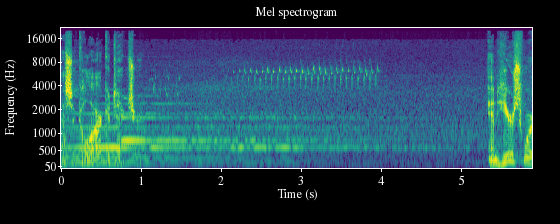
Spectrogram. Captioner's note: birds chirping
